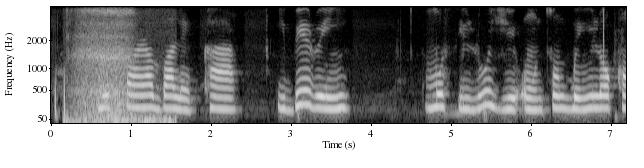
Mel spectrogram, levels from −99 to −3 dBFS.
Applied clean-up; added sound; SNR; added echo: none; Breathing; 3 dB; none.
